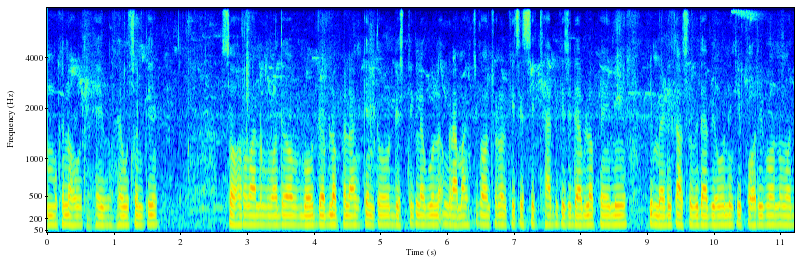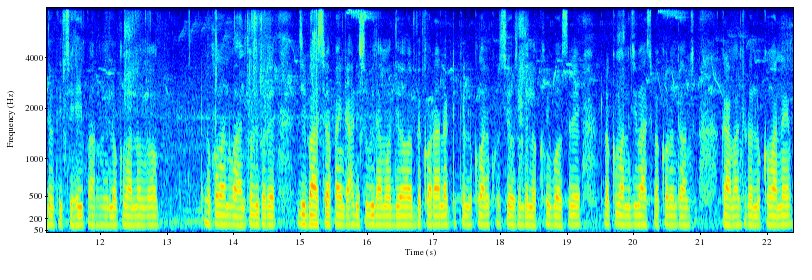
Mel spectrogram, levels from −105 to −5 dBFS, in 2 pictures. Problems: background sounds at intervals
